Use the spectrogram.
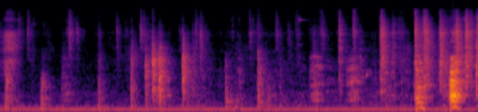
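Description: A dog whimpering and panting indoors, with short high whines and breathy pants in irregular bursts over a low steady hum, growing louder near the end; nobody speaks.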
